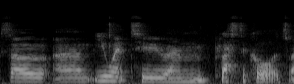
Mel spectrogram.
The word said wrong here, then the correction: Place des Cordes: right? – Yes, I did go to Place des Cordes in Paris. – You can say it with the actual proper pronunciation.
